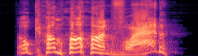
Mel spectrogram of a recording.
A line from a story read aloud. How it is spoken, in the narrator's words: Longshot laughed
